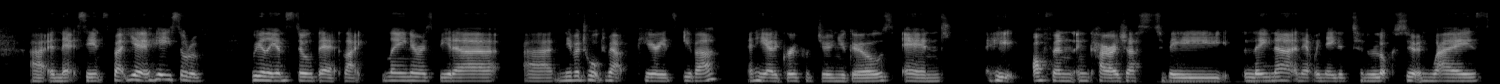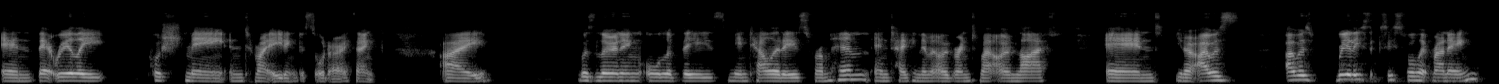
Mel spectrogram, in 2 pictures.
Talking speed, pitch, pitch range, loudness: 170 wpm, 165 Hz, 155-180 Hz, -29 LUFS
